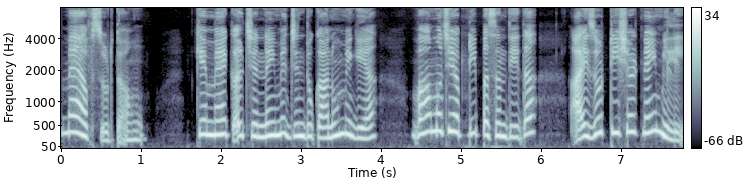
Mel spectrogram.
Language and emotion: Urdu, sad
